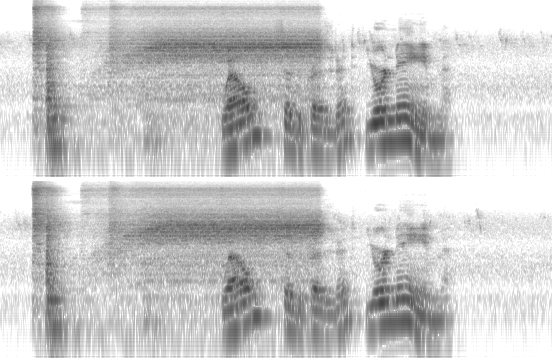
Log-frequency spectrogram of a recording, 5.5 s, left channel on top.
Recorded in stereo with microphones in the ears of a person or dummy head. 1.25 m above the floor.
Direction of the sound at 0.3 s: 45° right (ahead or behind).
